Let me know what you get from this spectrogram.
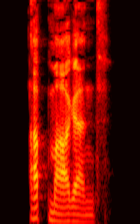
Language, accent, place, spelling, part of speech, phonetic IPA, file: German, Germany, Berlin, abmagernd, verb, [ˈapˌmaːɡɐnt], De-abmagernd.ogg
- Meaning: present participle of abmagern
